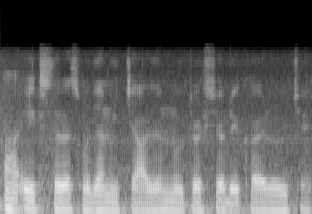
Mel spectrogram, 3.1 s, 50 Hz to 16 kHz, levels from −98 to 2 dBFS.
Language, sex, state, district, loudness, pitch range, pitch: Gujarati, male, Gujarat, Gandhinagar, -17 LUFS, 105-115 Hz, 110 Hz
